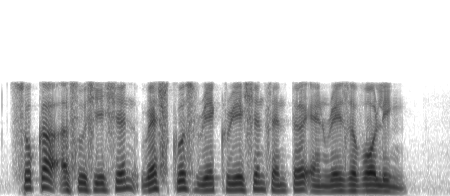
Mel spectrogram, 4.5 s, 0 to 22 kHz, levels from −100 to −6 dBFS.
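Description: Aliasing runs through the whole clip. The speech was resampled to a lower rate with no anti-aliasing filter first, and the folding point sits at 4 kHz, which fits a drop from 16 kHz to 8 kHz. Energy that lay above 4 kHz mirrors back below it to pitches unrelated to the voice, sitting roughly 20 dB under the speech. Sibilants come out gritty and metallic, and the spectrum stays full right up to the 4 kHz edge.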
